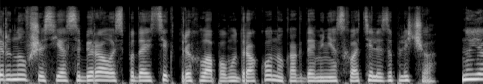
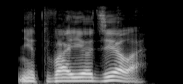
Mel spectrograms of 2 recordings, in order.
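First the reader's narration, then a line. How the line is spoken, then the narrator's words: Reluctant, through gritted teeth. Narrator (Russian): повторил мужчина и словно нехотя процедил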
